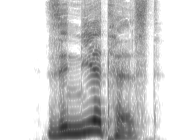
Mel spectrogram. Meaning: inflection of sinnieren: 1. second-person singular preterite 2. second-person singular subjunctive II
- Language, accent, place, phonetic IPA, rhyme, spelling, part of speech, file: German, Germany, Berlin, [zɪˈniːɐ̯təst], -iːɐ̯təst, sinniertest, verb, De-sinniertest.ogg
